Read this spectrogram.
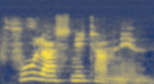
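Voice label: "Foolasnitamnian", pronunciations; Fourth Way; Beelzebub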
